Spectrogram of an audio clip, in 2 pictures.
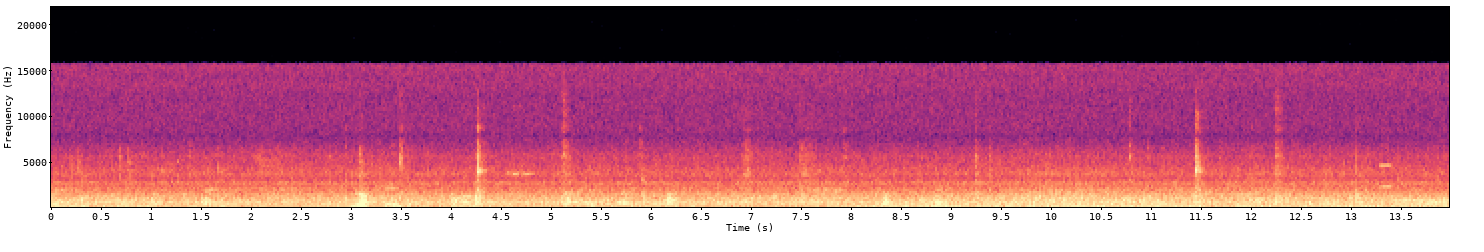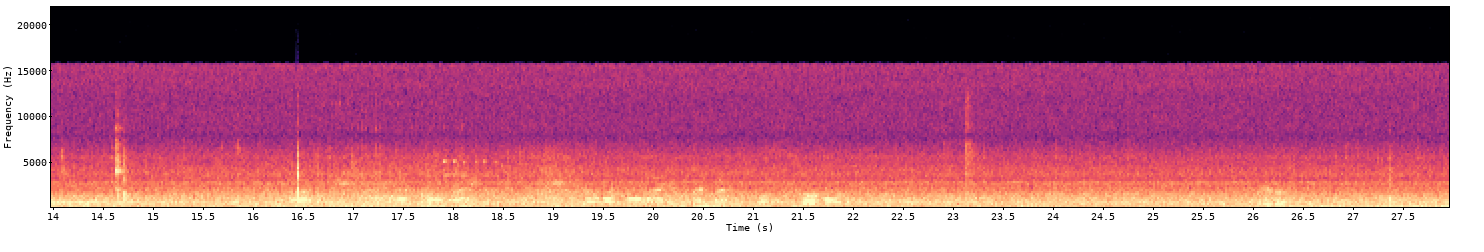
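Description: The bus body rattles and clicks over the road.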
